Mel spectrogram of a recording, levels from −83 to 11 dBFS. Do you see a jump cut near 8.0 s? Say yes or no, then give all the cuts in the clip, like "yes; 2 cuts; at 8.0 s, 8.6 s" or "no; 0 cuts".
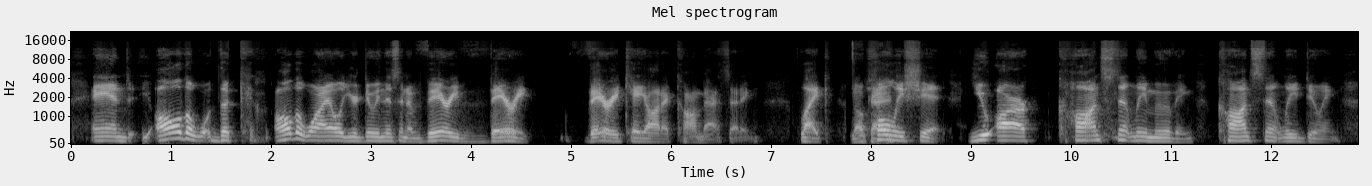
no; 0 cuts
